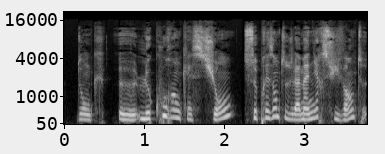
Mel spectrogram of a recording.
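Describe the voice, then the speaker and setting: An ordinary speaking voice moves at a fairly slow pace with ordinary pitch variation, heard in a dry, close sound with no echo. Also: woman. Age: 30s. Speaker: science teacher. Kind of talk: testimony.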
